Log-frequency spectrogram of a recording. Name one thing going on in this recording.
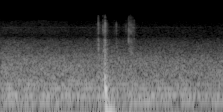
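A door clicks open.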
